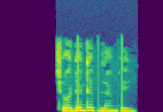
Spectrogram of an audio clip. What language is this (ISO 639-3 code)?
dav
